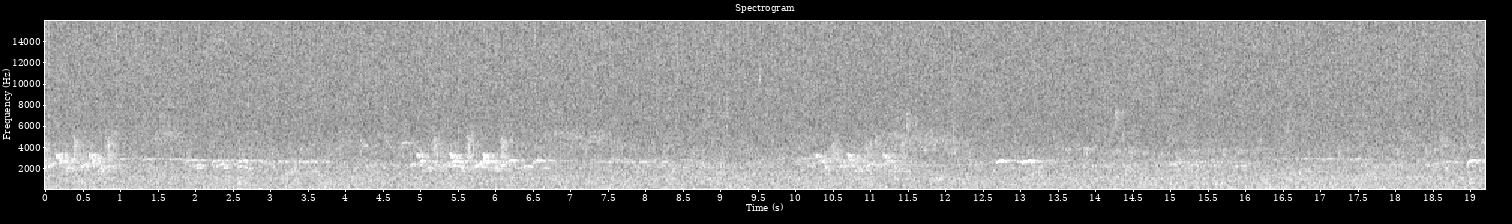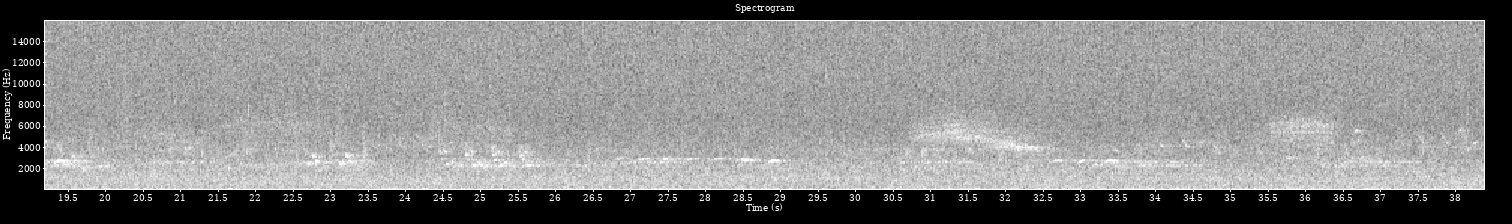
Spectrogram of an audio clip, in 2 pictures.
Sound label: Forestry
